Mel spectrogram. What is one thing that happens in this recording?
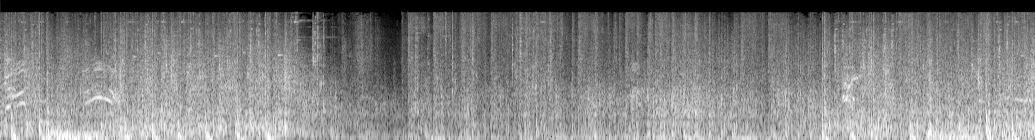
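A rifle fires sharp, rapid shots.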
